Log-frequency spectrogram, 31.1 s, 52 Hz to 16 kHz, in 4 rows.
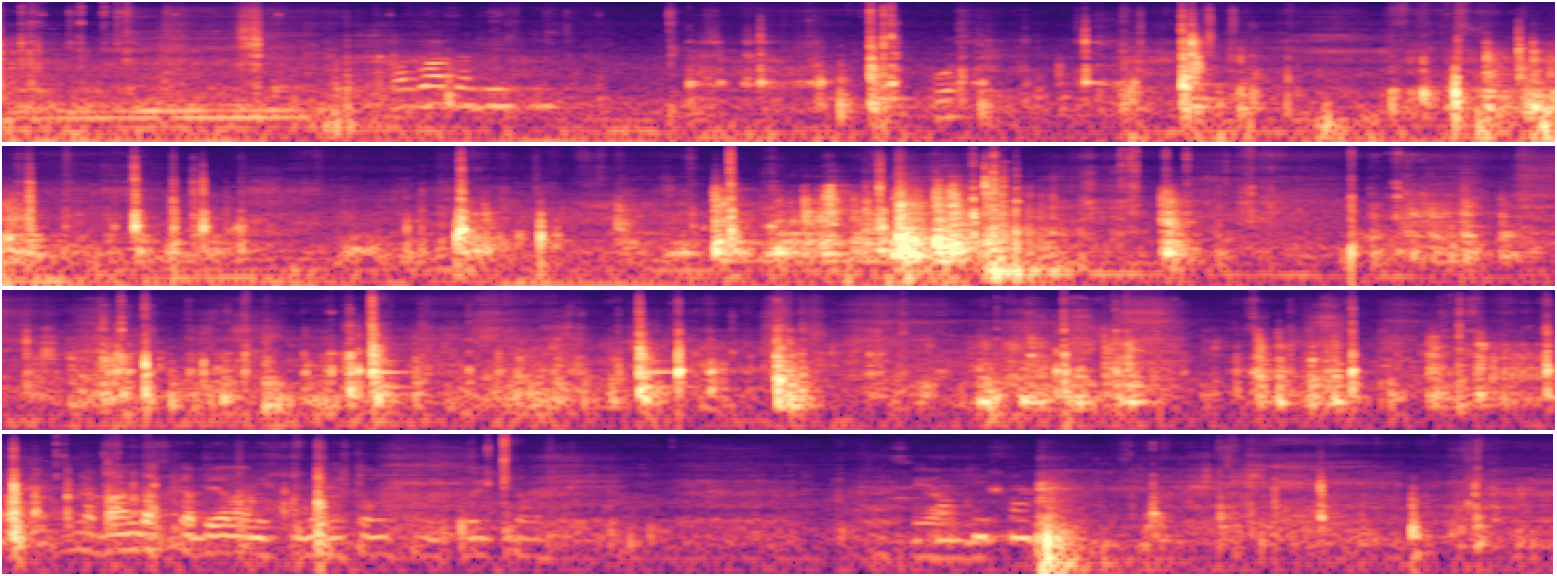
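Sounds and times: plastic clicks and knocks: 0:07.1 - 0:09.0.

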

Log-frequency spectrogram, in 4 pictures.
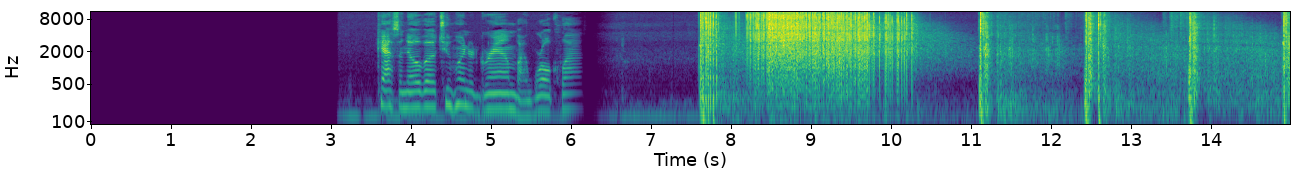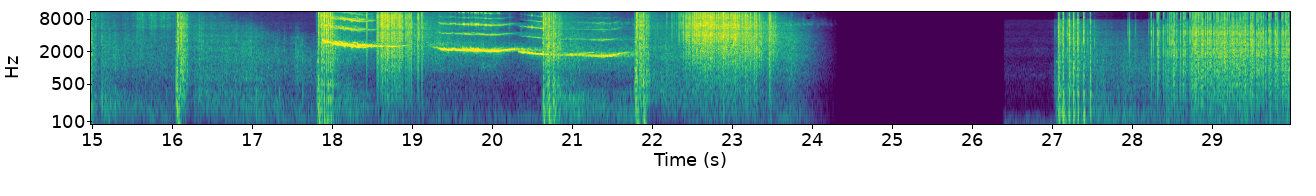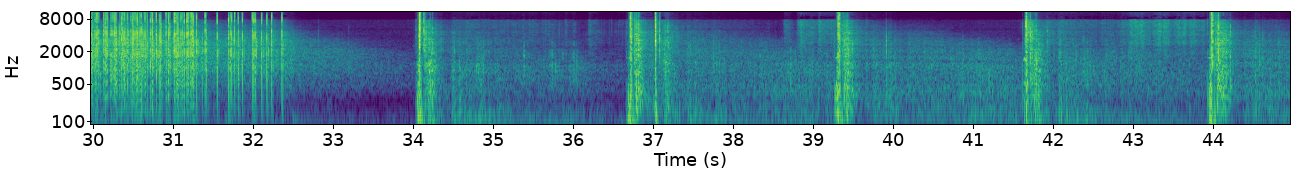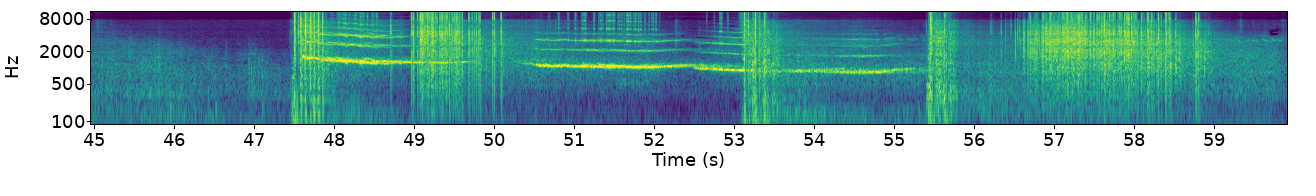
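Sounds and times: fireworks crackling: 0:07.2 - 0:24.2, 0:27.0 - 0:33.0, 0:34.0 - 0:59.9
fireworks bangs: 0:07.6 - 0:24.2, 0:27.0 - 0:33.1, 0:34.0 - 0:59.9
fireworks sharp shots: 0:07.6 - 0:24.2, 0:27.0 - 0:59.9
fireworks whistles falling in pitch: 0:17.8 - 0:23.2, 0:47.5 - 0:55.7, 0:59.1 - 0:59.9.

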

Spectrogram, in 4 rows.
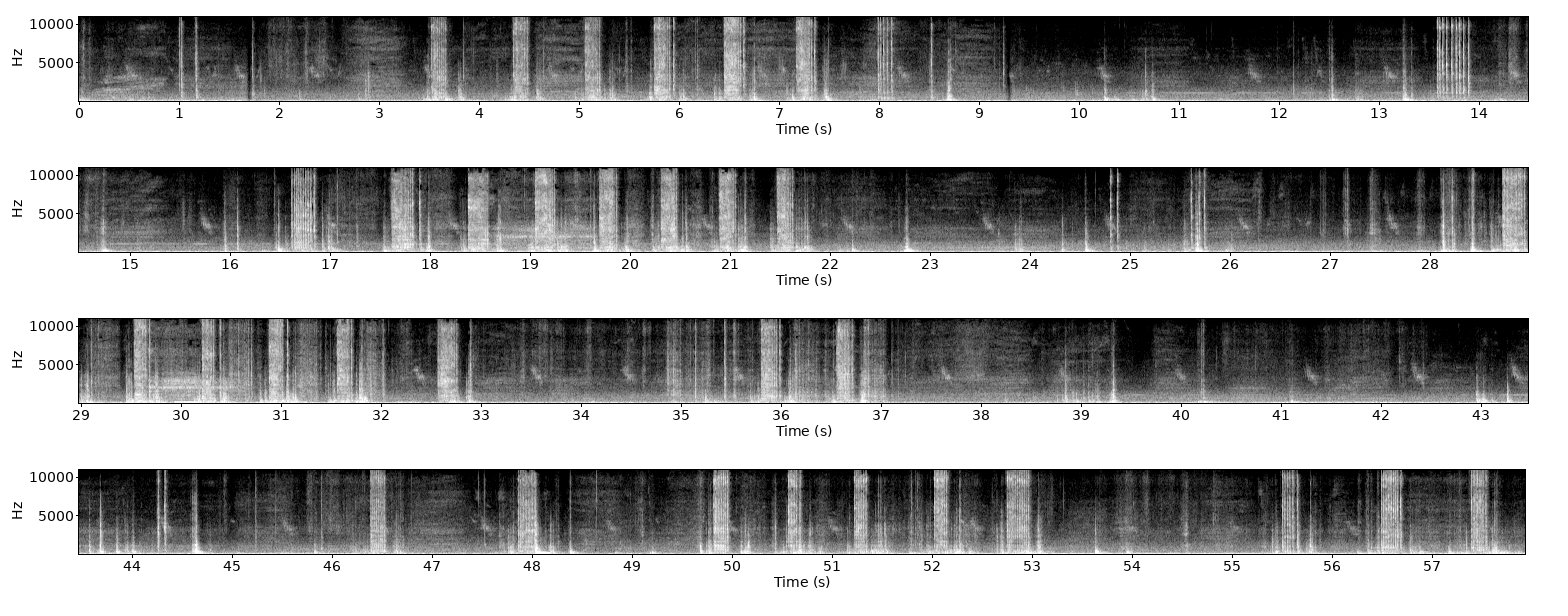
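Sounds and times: ratchet clicking: 0:03.5 - 0:08.6, 0:16.6 - 0:21.9, 0:28.6 - 0:32.9, 0:49.8 - 0:53.2, 0:55.4 - 0:57.7.

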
